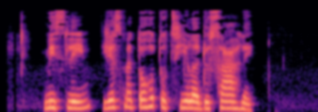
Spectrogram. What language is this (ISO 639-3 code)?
ces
